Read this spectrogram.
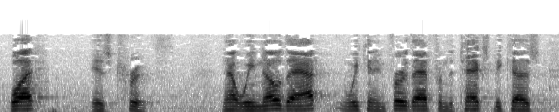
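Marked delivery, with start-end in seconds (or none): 0.1-1.5 acted sarcastic tone. Retelling a scene from the text, acting out a sarcastic tone. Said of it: "in a very sarcastic tone".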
